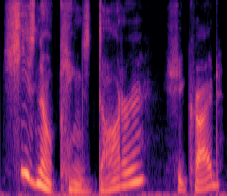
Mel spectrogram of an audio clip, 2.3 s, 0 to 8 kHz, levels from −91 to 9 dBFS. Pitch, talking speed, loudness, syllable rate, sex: 150 Hz, 185 wpm, -20 LUFS, 3.9 syllables/s, male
